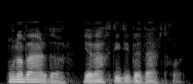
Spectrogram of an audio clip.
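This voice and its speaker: Guy doing a protective old granny from a village, fussy and caring, somewhat raised low voice, audiobook. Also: no echo, dull audio. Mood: tender. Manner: warm, fussing, cautioning.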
